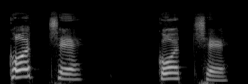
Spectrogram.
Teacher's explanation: The ch sound is a TS combination.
